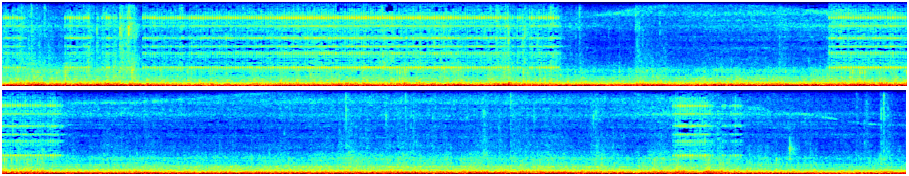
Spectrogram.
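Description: A diesel bus engine rumbles while the bus drives along a road.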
